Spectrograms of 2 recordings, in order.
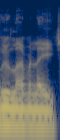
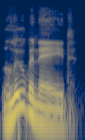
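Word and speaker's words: Lululemon: No, Tony G, she's not been drinking Lou Lemonade. She does not seem like she's pro Lou Lemonade. – Luminade.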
